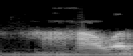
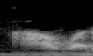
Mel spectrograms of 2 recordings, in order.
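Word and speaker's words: hour: जैसे देखिए ये रहा, इसको क्या पढ़ते हैं आप, हावर पढ़ते हैं क्या? हावर नहीं होता, ये तो साइलेंट रहता है, आवर होता है ना, आवर पढ़ते हैं।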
